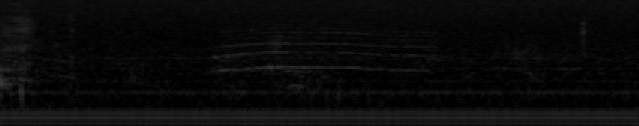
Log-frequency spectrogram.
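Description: Near silence, with one faint, high-pitched, voice-like cry of about two seconds in the middle that rises slightly and then falls.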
